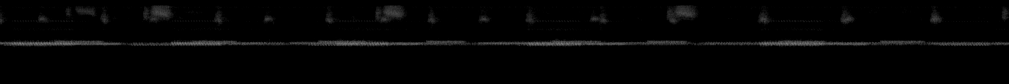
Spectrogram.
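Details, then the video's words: A nighttime cricket chorus in Bulgarian grass on a warm summer night, surround recording; a high steady trill broken into short bursts, with loud higher chirps popping out every second or two. "Crickets Chirping at Night"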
